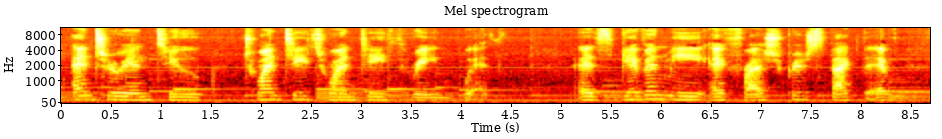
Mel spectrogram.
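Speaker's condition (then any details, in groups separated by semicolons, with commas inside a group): ALS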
